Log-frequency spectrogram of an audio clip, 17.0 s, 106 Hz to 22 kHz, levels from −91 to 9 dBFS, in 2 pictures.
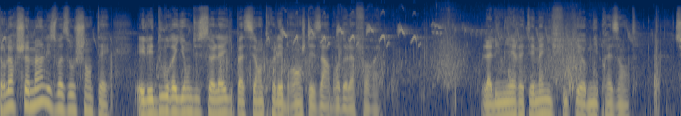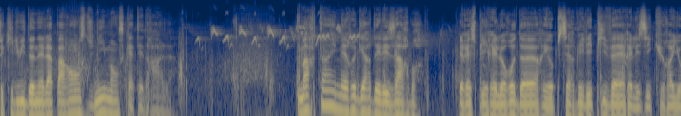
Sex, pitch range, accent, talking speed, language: male, 95-130 Hz, French, 175 wpm, French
